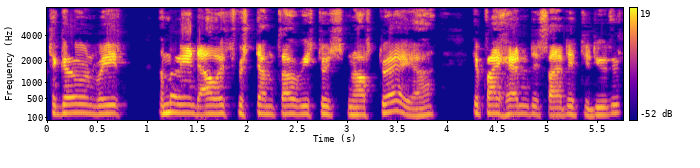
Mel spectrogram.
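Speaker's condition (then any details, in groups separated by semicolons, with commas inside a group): Deafblindness; progressive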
